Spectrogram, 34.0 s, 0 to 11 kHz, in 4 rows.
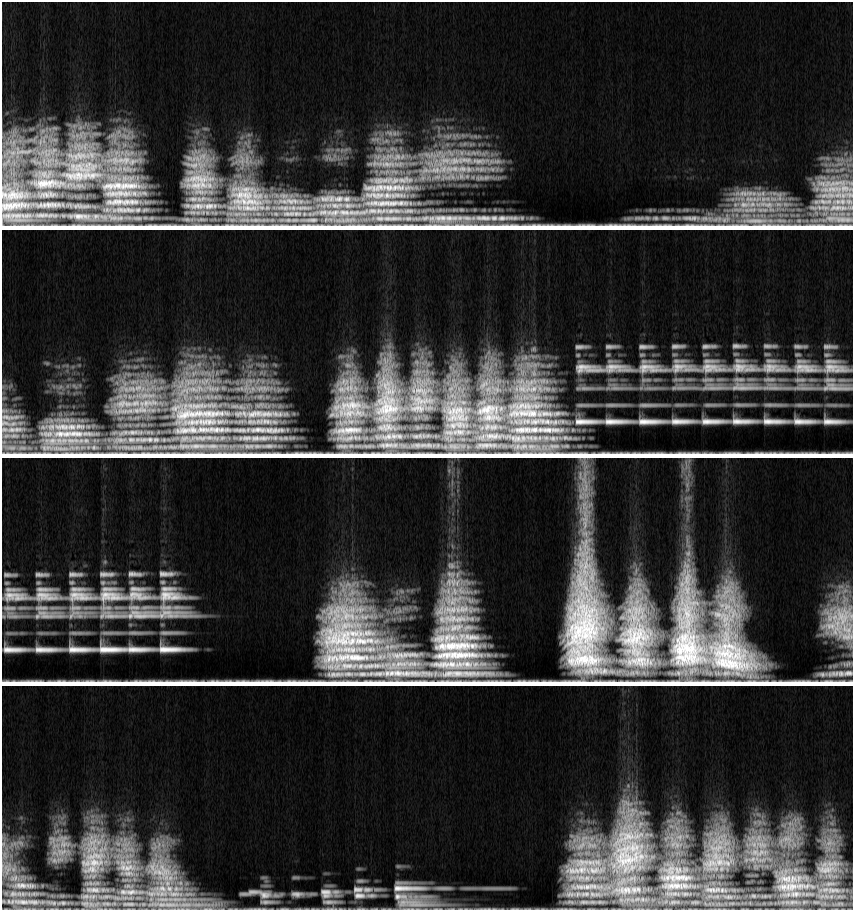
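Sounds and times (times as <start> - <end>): children's choir singing: 0.0 - 5.3, 6.2 - 14.6, 20.2 - 27.9, 31.1 - 34.0
small bell ringing: 14.2 - 19.2.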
